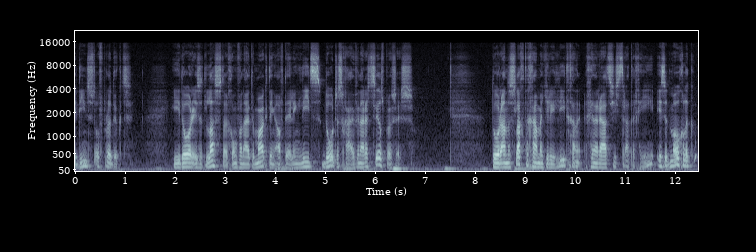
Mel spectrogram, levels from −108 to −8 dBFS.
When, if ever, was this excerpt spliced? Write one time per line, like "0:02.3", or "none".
none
